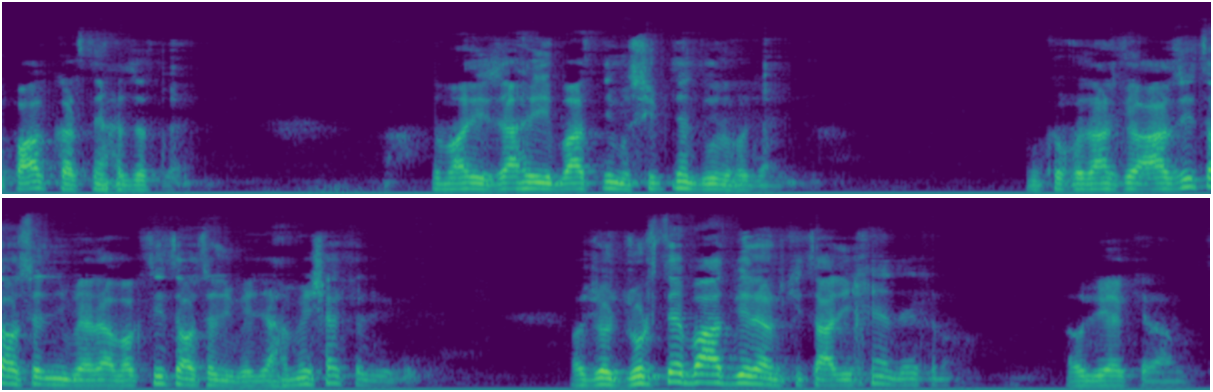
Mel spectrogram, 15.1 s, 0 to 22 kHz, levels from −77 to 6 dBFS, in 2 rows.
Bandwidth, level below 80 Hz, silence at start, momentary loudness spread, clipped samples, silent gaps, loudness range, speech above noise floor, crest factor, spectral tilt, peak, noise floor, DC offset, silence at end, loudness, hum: 16 kHz; -60 dBFS; 0 s; 15 LU; under 0.1%; none; 4 LU; 42 dB; 20 dB; -5 dB/octave; -2 dBFS; -62 dBFS; 0.8%; 0.15 s; -20 LUFS; none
